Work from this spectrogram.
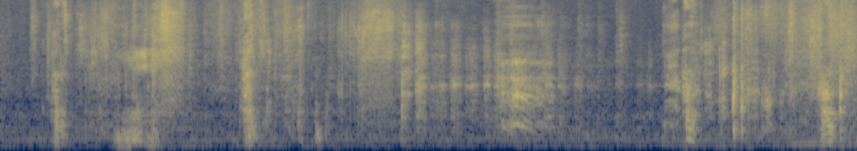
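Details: Mahina, an irritated Dalmatian indoors, letting out breathy, noisy panting huffs in uneven bursts, roughly one every second, with a person's voice talking nearby.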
